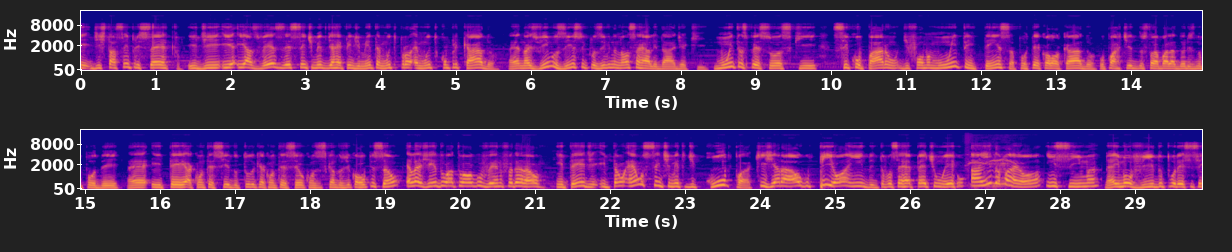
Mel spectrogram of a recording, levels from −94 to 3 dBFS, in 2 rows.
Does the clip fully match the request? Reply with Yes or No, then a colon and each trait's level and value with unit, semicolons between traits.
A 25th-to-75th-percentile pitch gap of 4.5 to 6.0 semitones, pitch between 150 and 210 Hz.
Yes: average, 5.1 semitones; high, 190 Hz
